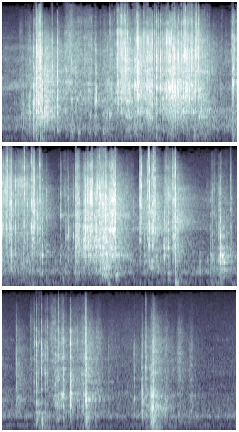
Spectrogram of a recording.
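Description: A cardboard box of hockey card packs being torn open, with a long stretch of cardboard and wrapper rustling, followed by the packs rustling and tapping down on the table as they are pulled out of the box and stacked.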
